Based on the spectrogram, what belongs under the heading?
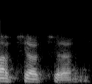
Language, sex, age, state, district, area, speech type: Assamese, male, 60+, Assam, Kamrup Metropolitan, urban, conversation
